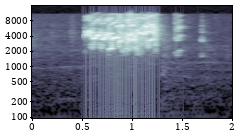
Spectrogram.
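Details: Rosy-faced lovebird kept as a pet, one long harsh rasping chirp lasting under a second, followed by two brief clipped notes.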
